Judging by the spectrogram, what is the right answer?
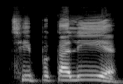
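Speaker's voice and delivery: छिपकली very slow, long final ee; syllables blended slowly. Shown as a demonstration. Teacher reading for students to repeat, छिपकली drawn out. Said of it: "उच्चारण करके इनको पढ़ रहा हूँ".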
